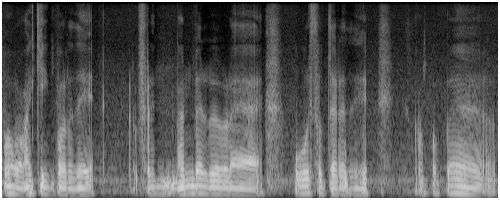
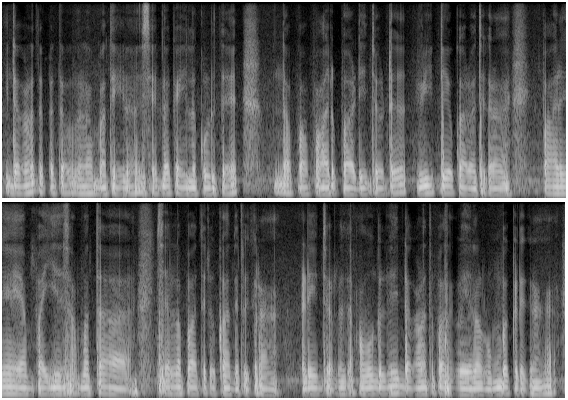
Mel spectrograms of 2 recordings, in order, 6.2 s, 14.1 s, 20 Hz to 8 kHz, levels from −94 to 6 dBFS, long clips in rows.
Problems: background sounds at intervals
